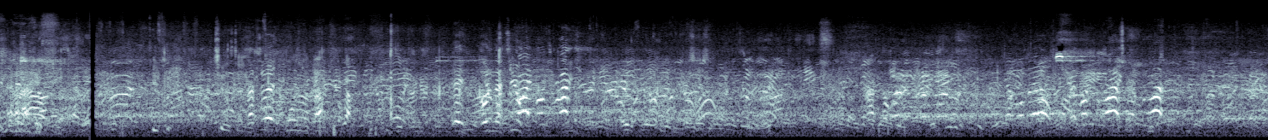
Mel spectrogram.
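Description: A crowd of young women shout and cheer across an open outdoor field.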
